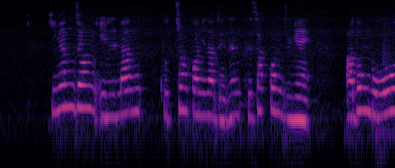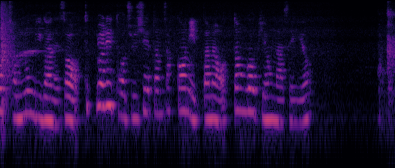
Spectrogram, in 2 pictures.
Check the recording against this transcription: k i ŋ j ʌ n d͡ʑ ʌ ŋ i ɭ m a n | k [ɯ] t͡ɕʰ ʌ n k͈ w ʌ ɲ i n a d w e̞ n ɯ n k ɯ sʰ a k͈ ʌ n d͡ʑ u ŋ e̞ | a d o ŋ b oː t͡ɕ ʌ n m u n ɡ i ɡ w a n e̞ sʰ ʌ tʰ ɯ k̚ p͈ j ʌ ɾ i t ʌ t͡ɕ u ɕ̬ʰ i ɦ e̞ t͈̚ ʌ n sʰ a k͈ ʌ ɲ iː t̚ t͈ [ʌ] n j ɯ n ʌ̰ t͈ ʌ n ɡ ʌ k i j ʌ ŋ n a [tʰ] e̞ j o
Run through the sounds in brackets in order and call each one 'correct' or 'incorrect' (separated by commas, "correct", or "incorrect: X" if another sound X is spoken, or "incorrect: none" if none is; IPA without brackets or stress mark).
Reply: incorrect: u, incorrect: a, incorrect: sʰ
